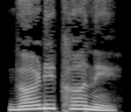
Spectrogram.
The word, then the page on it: ಗಾಡಿಖಾನೆ: gāḍi khāne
